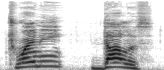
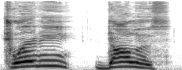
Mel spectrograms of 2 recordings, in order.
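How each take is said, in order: First: Slow, heavy on dollars; a flat, slow statement; slow and deliberate. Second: Slower and louder, leaning on twenty; repeated with heavier stress; emphatic repeat. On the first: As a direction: spell it out slowly. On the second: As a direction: hammer the word twenty home. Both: Shown as a demonstration. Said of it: "Read my lips".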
